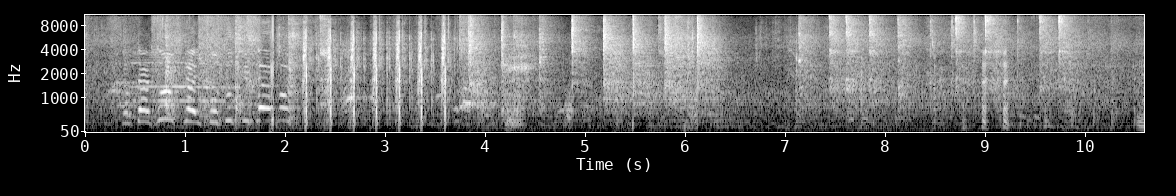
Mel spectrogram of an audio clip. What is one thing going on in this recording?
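An airsoft gun fires rapid clicking shots close by.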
